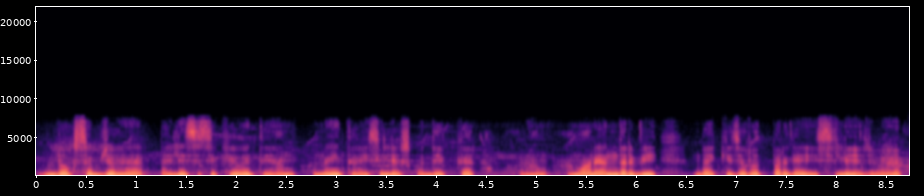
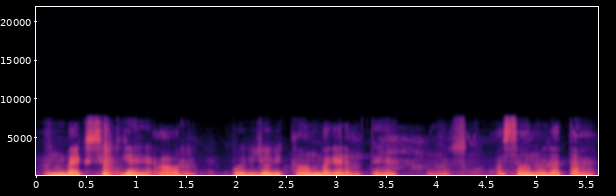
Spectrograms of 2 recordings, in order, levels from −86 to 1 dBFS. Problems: constant background noise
